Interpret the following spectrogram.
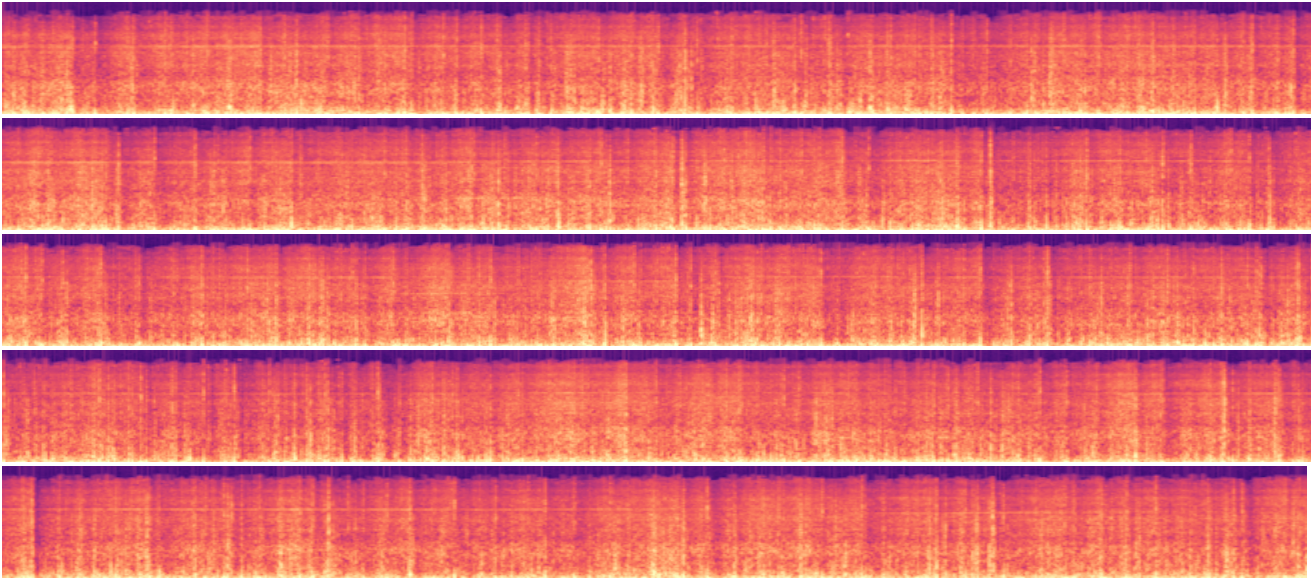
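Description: Touring motorcycle cruising at highway speed: a steady rush of wind on the helmet-mounted microphone over the bike's running noise.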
